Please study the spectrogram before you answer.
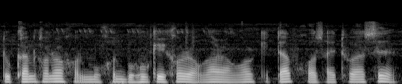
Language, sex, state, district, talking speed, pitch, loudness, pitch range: Assamese, male, Assam, Sonitpur, 135 wpm, 120 Hz, -20 LUFS, 115-125 Hz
